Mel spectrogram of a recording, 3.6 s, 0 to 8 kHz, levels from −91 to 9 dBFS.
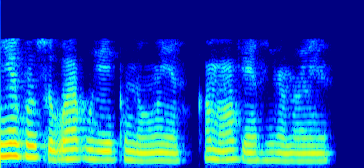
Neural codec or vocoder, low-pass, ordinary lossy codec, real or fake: codec, 16 kHz, 2 kbps, FunCodec, trained on Chinese and English, 25 frames a second; 7.2 kHz; AAC, 16 kbps; fake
